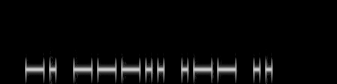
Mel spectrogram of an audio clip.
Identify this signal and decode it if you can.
Morse code, heard as a keyed tone, about 20 wpm, 700 Hz. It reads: N8WI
